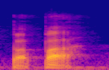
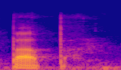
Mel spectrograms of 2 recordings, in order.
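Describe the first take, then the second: First: The stress is on the last syllable. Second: The stress is on the first syllable. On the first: It means a father. "si está en la última sílaba, es el padre de familia" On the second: It means the Pope or a potato. "Si está en la primera sílaba el acento, como dije, es el tubérculo o el papa de la Iglesia Católica"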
